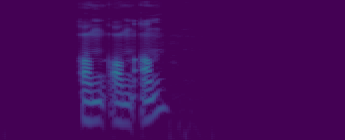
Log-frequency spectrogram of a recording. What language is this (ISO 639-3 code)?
nor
